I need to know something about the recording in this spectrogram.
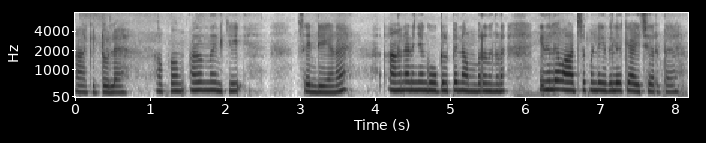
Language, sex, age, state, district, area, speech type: Malayalam, female, 18-30, Kerala, Kozhikode, urban, spontaneous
